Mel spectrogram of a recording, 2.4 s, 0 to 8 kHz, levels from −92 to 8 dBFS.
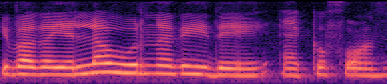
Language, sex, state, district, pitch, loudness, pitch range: Kannada, female, Karnataka, Bellary, 230 Hz, -16 LUFS, 215-255 Hz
